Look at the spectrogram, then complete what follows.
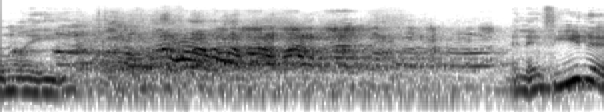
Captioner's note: audience Laughing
